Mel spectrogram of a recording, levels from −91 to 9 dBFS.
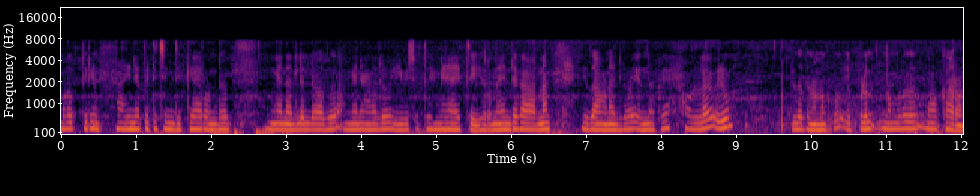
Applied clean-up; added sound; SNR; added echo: none; none; none; none.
